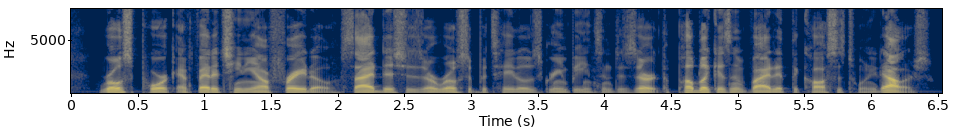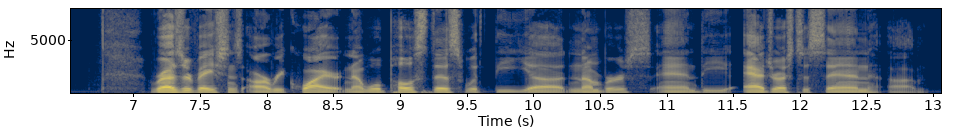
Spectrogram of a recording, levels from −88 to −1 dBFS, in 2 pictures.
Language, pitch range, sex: English, 90-105 Hz, male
